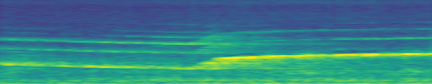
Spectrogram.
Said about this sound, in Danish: Sirenen. Det er som om, de kører ind i den her stue her. Det er som om, at jeg holder en politibil i den her stue. Så meget larmer det. Altså, fucking New York, altså.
